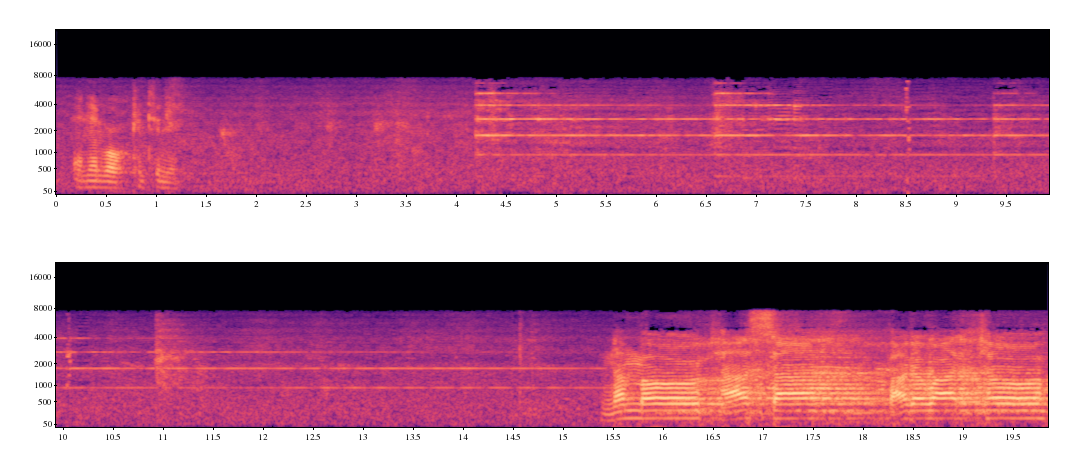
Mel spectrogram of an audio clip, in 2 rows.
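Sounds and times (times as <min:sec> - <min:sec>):
speech: 0:00.2 - 0:01.4, 0:15.5 - 0:19.8
resonant bell struck: 0:04.2 - 0:19.8.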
